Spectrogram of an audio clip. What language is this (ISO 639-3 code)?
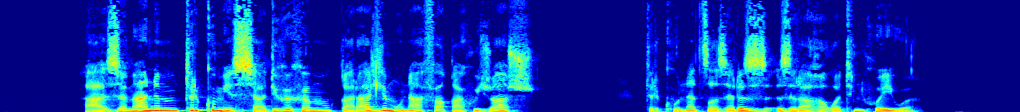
kbd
